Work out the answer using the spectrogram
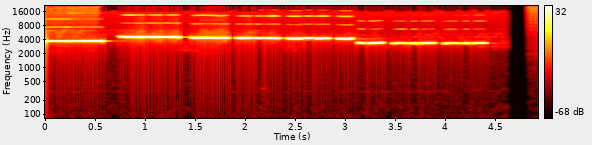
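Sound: white-throated sparrow whistled song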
